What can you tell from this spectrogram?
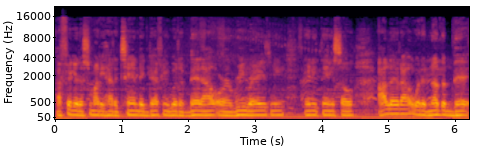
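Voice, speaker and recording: Against noticeable background noise, a man with a fairly low pitch speaks at a very fast pace and ordinary pitch variation. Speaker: poker vlogger. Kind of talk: casual vlog commentary on poker hands. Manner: slurring words.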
